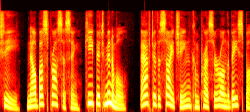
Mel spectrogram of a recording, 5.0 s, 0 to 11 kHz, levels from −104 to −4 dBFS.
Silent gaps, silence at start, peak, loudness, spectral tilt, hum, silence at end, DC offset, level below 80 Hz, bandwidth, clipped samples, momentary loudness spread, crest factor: 2.69-2.73 s; 0 s; 0 dBFS; -16 LUFS; -5 dB/octave; none; 0 s; under 0.1%; -56 dBFS; 8.2 kHz; under 0.1%; 9 LU; 16 dB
